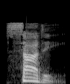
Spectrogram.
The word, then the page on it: soddy: British English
